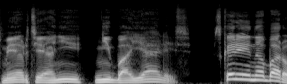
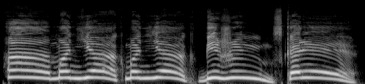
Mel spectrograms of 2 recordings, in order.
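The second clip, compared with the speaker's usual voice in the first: high kid playing at fright; mock-scared child; much slower than usual. A narrator's reading. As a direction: squeal like a kid in a game. Kids flee shouting "maniac.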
